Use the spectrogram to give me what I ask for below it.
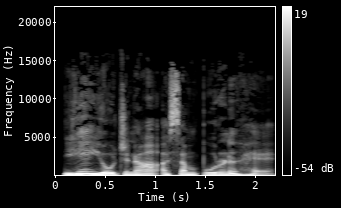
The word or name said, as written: असम्पूर्ण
